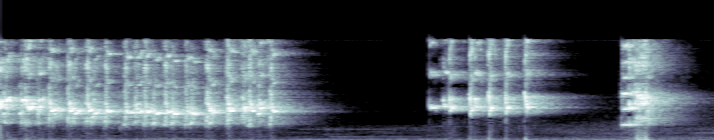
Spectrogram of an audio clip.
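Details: A lovebird chatters in dense, shrill bursts of fast high notes. A long run of chatter is followed by a shorter one and a final sharp squeal, in a quiet setting.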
